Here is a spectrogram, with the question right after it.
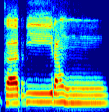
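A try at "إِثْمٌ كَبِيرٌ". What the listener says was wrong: Kabirun, bukan raw ya. Romah itu tanwin romah.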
